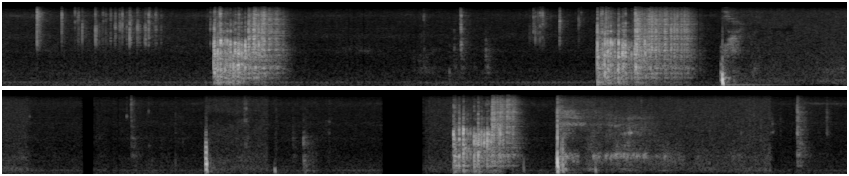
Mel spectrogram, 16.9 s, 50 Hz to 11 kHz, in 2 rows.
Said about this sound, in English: I gotta grab a d6 and roll it 8 times.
